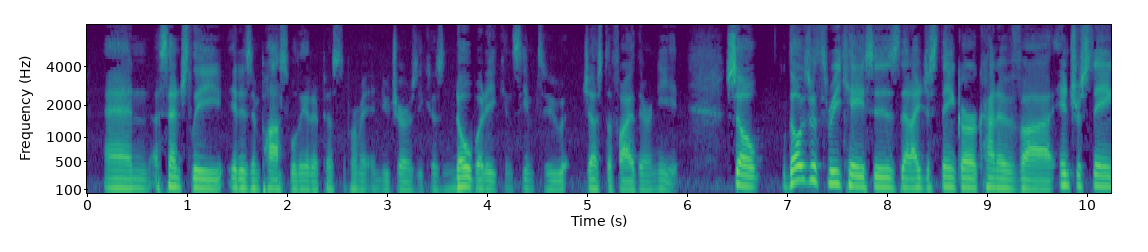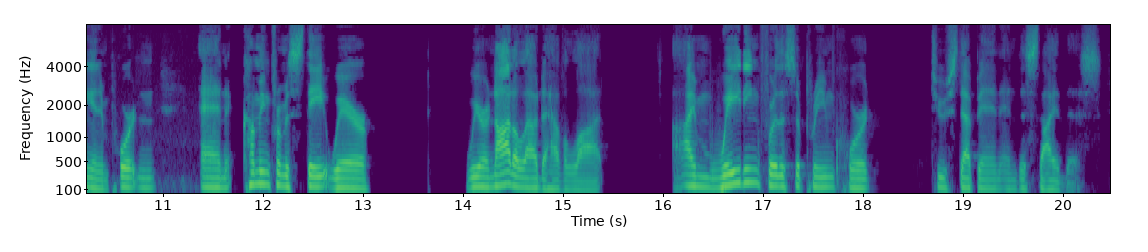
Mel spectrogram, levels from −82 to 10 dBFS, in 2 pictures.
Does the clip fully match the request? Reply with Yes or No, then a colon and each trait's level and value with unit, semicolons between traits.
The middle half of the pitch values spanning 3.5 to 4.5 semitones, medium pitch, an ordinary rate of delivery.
No: average, 3.8 semitones; low, 120 Hz; average, 185 wpm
